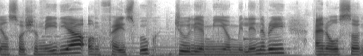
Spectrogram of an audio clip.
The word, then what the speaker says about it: Giulia Mio: millinery as well but my name is spelled g-i-u-l-i-a and my surname is m-i-o so i know it sounds exactly the same but it's spelled differently sorry i'm italian there's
